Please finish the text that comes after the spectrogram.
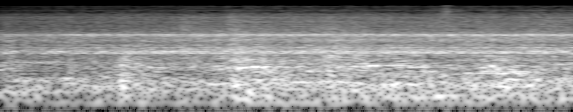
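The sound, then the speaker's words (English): A steady, loud mechanical whir of coffee being ground in a grinder in Enfield, running continuously without pause, with a gritty hiss and a faint high whine throughout. “We were, uh, it was just a grinding of some coffee you heard there as we were, we in Enfield.”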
